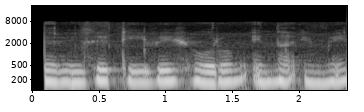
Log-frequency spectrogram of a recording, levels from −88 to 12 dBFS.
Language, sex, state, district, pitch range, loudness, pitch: English, female, Punjab, Kapurthala, 170-180 Hz, -13 LUFS, 175 Hz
